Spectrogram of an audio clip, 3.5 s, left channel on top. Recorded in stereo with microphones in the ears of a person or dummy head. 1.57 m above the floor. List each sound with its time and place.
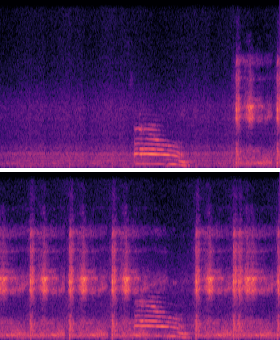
1.5 s a cat meowing: 35° left (ahead or behind), 1.1 m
